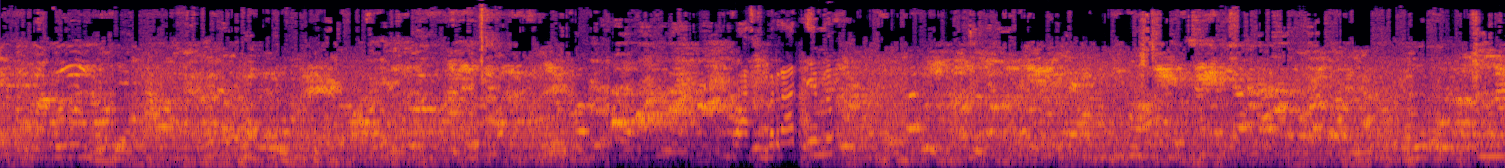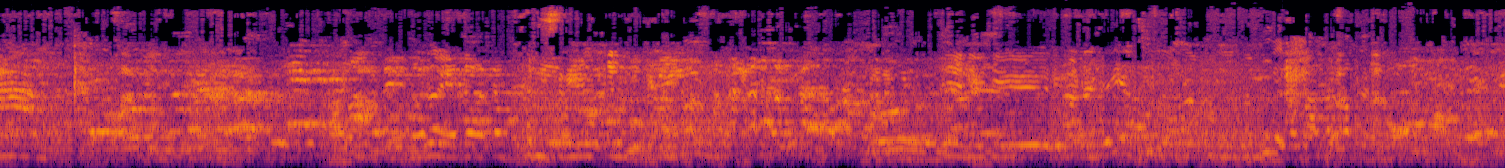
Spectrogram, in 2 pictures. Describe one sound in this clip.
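A crowd of men and women chatter loudly all around in a large echoing hall.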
